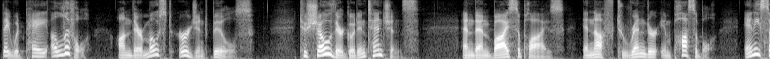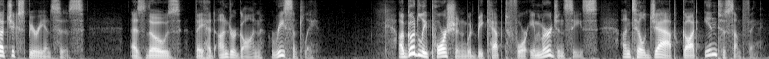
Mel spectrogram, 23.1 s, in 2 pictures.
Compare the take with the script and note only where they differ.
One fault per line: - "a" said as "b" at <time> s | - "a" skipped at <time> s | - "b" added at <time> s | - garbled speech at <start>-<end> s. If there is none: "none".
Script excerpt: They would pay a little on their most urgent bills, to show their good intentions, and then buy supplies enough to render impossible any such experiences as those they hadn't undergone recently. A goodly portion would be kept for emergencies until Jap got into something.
- "hadn't" said as "had" at 14.6 s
